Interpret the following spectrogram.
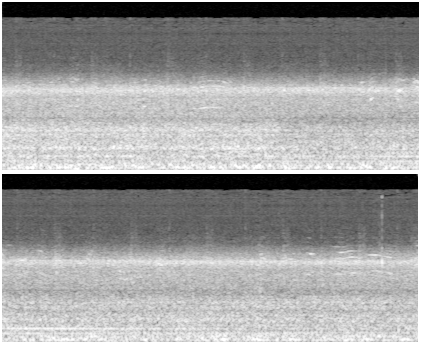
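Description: Steady rumble and hiss of a moving vehicle heard from inside its cabin, with a faint low hum rising in for a couple of seconds around the middle.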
